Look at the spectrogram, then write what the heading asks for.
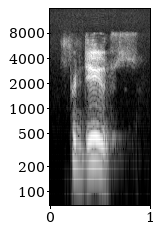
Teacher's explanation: when you stress the second syllable in the verb, you must de-stress the first syllable down to a schwa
